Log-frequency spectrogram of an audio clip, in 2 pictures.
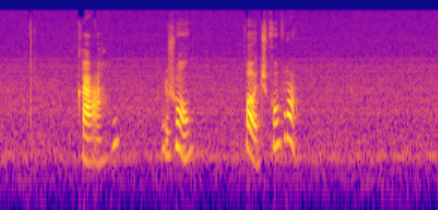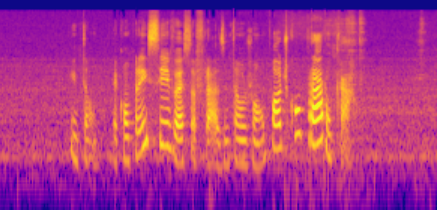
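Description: A woman speaks calmly in short bursts, close by.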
